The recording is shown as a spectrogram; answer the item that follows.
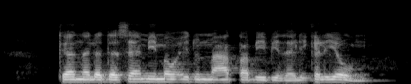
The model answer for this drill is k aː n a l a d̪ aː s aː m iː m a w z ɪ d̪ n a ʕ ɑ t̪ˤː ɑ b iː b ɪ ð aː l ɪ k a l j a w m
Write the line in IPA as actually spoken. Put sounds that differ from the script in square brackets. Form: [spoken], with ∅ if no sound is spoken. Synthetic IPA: k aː n a l a d̪ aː s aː m iː m a w [ʕ] ɪ d̪ [m] a ʕ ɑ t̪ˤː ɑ b iː b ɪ ð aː l ɪ k a l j a w m

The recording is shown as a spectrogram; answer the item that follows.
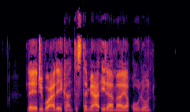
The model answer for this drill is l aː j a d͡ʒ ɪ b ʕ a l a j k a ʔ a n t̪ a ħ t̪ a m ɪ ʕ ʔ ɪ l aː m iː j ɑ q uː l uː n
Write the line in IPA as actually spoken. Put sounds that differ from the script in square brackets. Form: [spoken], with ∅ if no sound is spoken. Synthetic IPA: l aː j a d͡ʒ ɪ b ʕ a l a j k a ʔ a n t̪ a [s] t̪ a m ɪ ʕ ʔ ɪ l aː m [aː] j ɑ q uː l uː n

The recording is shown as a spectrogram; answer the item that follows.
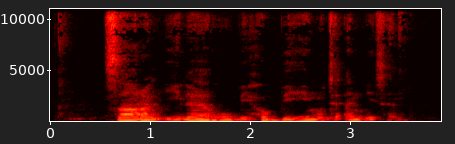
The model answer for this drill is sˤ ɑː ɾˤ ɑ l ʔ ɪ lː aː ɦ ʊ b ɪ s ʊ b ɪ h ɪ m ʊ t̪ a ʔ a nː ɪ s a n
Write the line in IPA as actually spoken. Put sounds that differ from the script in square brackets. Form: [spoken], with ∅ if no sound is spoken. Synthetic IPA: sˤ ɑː ɾˤ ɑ l ʔ ɪ [l] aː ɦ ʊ b ɪ [ħ] ʊ [bː] ɪ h ɪ m ʊ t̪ a ʔ a nː ɪ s a n

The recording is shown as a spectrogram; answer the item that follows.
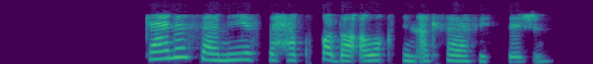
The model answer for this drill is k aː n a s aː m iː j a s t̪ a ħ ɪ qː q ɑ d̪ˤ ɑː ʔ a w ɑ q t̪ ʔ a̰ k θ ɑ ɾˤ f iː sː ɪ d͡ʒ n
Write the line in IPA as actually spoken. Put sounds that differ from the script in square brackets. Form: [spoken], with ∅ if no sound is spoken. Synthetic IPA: k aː n a s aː m iː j a s t̪ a ħ ɪ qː q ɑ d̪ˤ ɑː ʔ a w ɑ q t̪ ʔ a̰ k θ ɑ ɾˤ f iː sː ɪ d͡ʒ n

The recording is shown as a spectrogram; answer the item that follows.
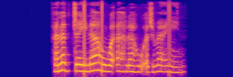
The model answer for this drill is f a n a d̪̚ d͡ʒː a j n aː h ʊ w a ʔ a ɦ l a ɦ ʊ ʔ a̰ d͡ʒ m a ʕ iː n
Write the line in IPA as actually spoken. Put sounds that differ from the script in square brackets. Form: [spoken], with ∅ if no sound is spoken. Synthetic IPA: f a n a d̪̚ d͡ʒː a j n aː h ʊ w a ʔ a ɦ l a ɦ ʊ ʔ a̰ d͡ʒ m a ʕ iː n

